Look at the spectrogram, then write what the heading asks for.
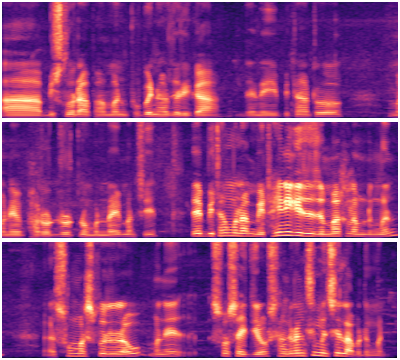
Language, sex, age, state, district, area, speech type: Bodo, male, 45-60, Assam, Baksa, urban, spontaneous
